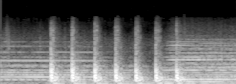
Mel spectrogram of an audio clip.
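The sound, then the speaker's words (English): Seven quick, evenly spaced taps on the door of a lodging room in a steady rhythm, moderately loud, with no voices. “The little cockney showed me to my room, and it was about a half hour later that I heard a tap on my door.”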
